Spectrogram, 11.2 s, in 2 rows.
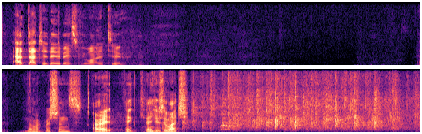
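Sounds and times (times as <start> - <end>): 
speech: 0.2 - 1.8, 5.9 - 8.6
audience applause: 8.1 - 11.1.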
